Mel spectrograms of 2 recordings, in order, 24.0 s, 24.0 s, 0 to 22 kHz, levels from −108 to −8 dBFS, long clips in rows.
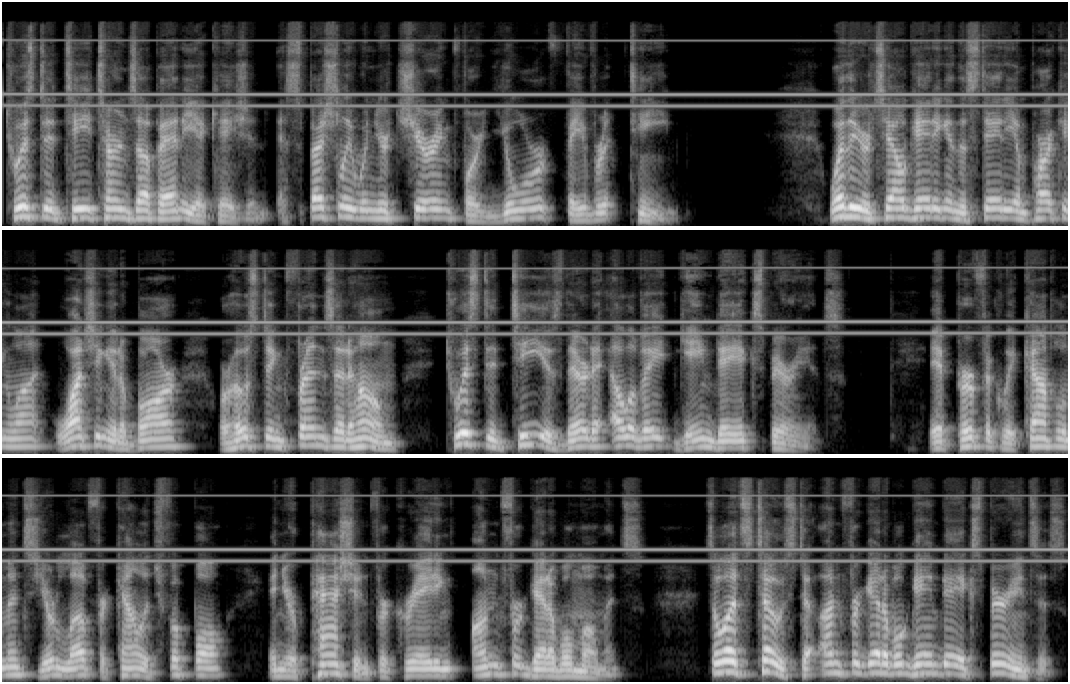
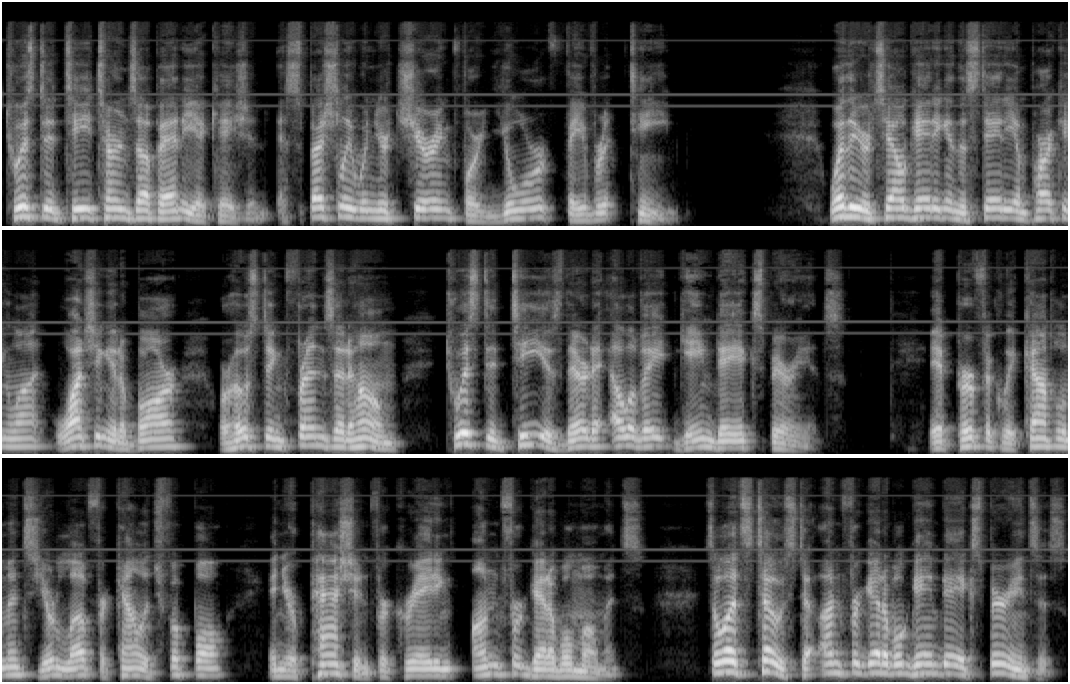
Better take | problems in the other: second | high-pitched whine; loud; throughout; 4 kHz, 9 dB below the speech; faint in the second

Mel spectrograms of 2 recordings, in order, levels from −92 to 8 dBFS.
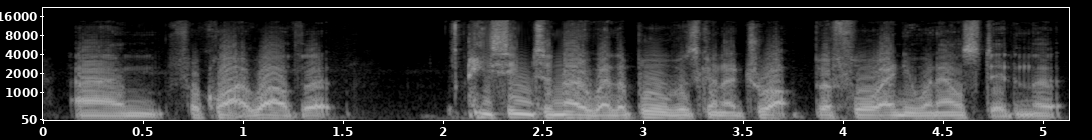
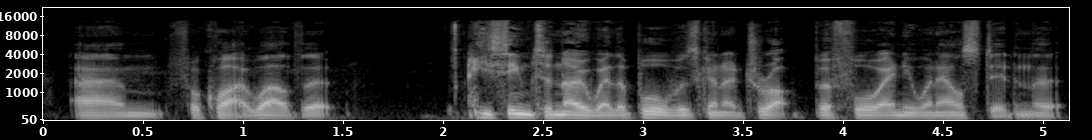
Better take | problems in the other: second | distortion; heavy; 7 dB below the speech

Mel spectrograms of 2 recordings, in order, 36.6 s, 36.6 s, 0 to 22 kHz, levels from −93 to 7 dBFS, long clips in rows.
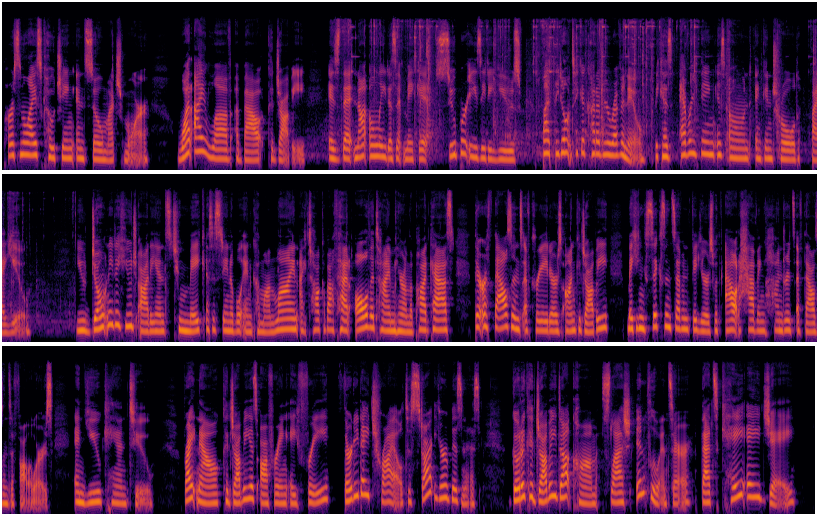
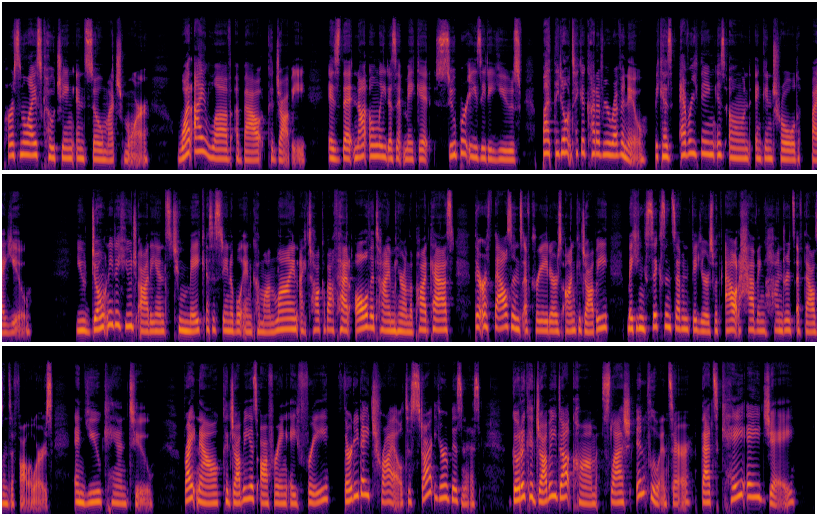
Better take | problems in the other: second | jangling keys; noticeable; from 5 to 12 s; peak 9 dB below the speech

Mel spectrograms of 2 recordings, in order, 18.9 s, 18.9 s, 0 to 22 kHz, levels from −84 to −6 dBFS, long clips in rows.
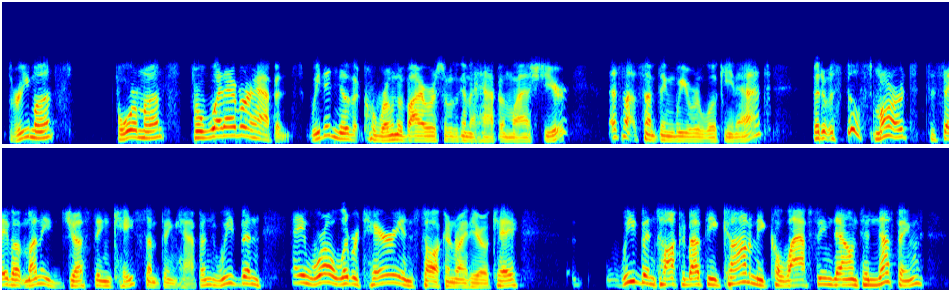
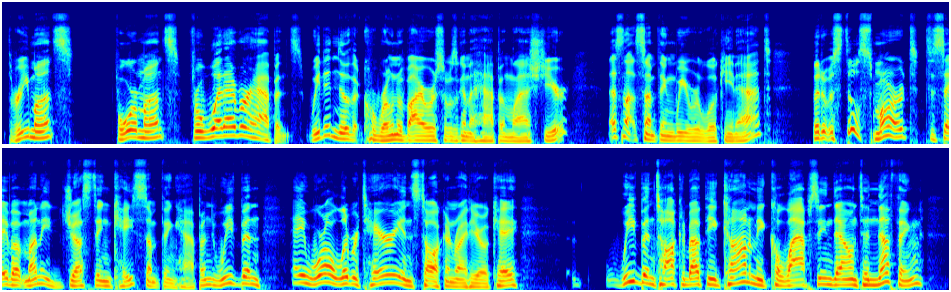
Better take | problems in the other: second | phone-call audio

